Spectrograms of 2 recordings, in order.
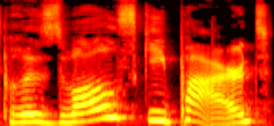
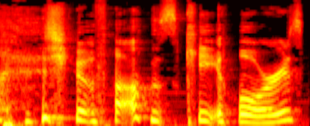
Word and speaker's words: Przewalski: I think what happened is that I just heard the Dutch name in my head. How we pronounce it in the Netherlands is Przewalski paard, and I just converted that to something in English.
